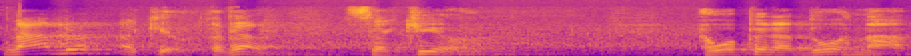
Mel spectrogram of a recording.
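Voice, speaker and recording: Amid noticeable background noise and audible room echo, a man speaks fairly slowly with lively intonation. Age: 80s+. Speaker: university math/engineering professor. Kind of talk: anecdote within lecture; lecture. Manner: conversational, filler-heavy.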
